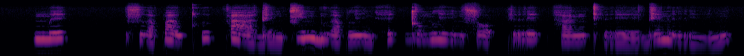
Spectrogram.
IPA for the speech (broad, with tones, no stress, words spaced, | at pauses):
me˥˩k̚ | sɯ˩˦a̯pa˨˩wkʰɯ˦˥k̚ʔaː˨˩ de˩˦n t͡ɕi˥˩nbɯ˨˩a̯pli˨˩nhe˥˩k̚ do˦˥mliː˧nsɔ˨˩ʔ kre˥˩k̚ha˦˥ŋkʰreː˩˦ de˥˩n riː˩˦n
